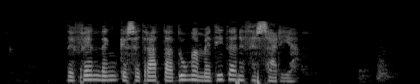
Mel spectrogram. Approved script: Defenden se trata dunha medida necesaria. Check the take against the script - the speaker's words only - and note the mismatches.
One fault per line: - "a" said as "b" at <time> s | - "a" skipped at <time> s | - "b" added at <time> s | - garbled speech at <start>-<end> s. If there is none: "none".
- "que" added at 1.2 s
